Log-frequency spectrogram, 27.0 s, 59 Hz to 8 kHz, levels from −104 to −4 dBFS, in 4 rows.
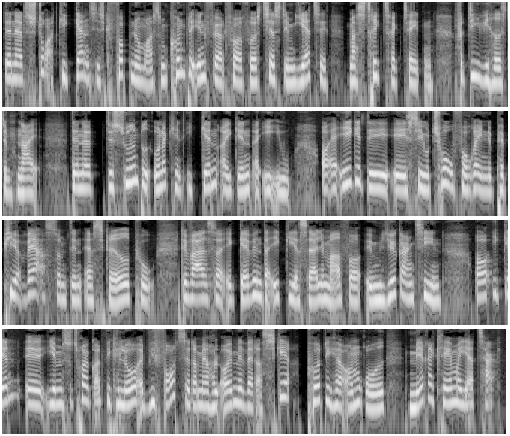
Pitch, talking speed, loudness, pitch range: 215 Hz, 205 wpm, -19 LUFS, 195-240 Hz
